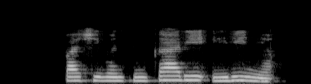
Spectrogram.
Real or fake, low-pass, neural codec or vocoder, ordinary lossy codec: real; 5.4 kHz; none; AAC, 32 kbps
